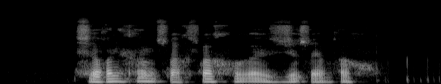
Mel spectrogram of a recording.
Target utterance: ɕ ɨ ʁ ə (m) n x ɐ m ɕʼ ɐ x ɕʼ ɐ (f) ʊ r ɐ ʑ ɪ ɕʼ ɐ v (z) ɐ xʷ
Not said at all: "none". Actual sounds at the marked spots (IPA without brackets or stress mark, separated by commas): none, x, ʁ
